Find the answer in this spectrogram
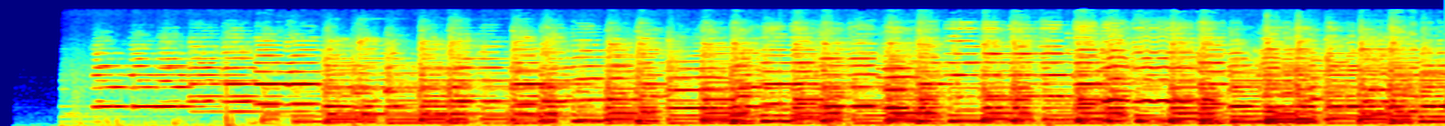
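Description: Instrumental introduction of a corrido, a violin playing the melody over a rhythmic guitar accompaniment that fills in about two seconds in. The music starts after about half a second of silence.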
